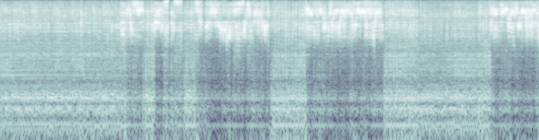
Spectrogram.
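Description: Motor of a wet lapidary grinding machine running with a steady hum while opal is ground against one of its spinning wheels to take off the residual sandstone. A hiss of grinding swells and drops several times as the stone is pressed to the wheel and eased off.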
